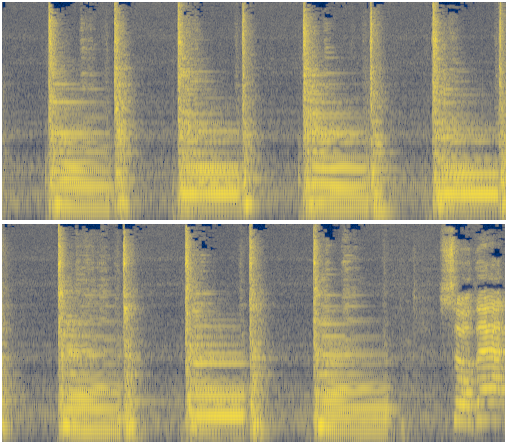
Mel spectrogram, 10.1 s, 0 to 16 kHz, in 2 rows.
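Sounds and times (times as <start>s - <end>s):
acoustic guitar strumming blues: 0.0s - 9.4s.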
